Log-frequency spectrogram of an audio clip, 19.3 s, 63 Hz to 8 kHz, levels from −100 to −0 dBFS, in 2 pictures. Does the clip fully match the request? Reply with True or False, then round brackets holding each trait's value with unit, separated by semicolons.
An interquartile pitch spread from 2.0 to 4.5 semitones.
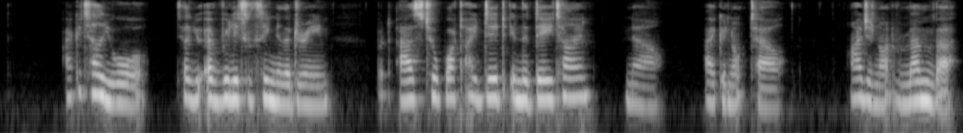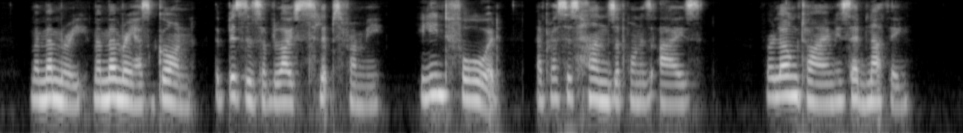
True (3.0 semitones)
